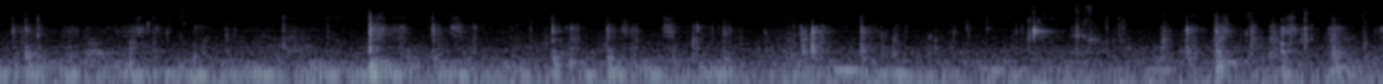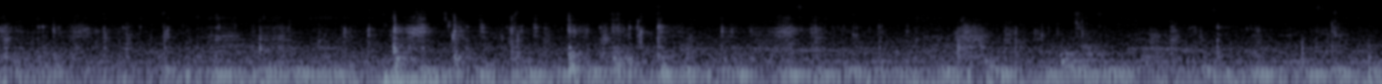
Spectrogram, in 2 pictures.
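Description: A person chewing mouthfuls of rice and spicy fish curry eaten by hand, with scattered wet clicks and smacks, over a steady low hum.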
